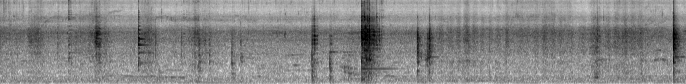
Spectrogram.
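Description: Potato fries sizzling in shallow oil in a stone-coated nonstick frying pan, stirred with a utensil that knocks and scrapes against the pan several times. The loudest knock comes about halfway through.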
